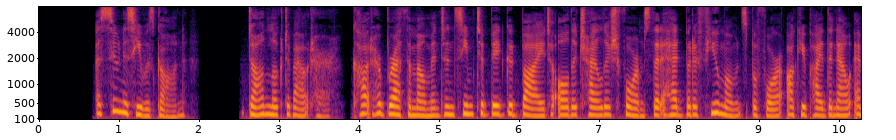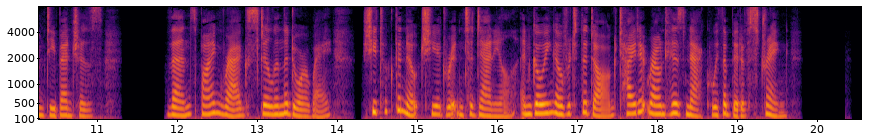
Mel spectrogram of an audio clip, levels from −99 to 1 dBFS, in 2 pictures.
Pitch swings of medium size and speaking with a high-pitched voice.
Yes: average, 3.4 semitones; high, 200 Hz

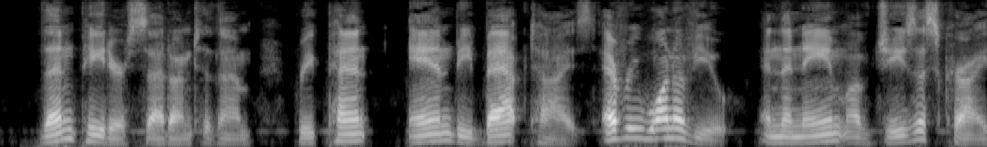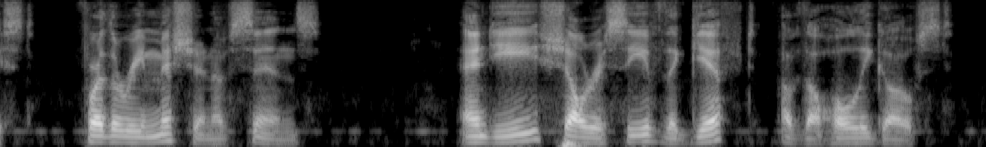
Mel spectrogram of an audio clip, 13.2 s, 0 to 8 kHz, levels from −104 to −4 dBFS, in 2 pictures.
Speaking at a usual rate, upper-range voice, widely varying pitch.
No: average, 160 wpm; low, 120 Hz; wide, 6.0 semitones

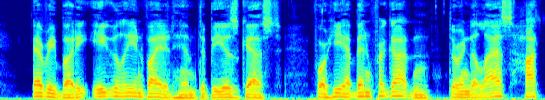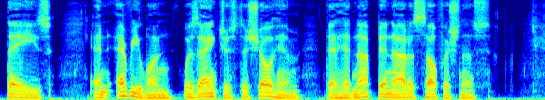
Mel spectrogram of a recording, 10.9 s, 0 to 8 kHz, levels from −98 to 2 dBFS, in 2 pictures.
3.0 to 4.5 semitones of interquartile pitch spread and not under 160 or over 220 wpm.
No: average, 4.9 semitones; average, 180 wpm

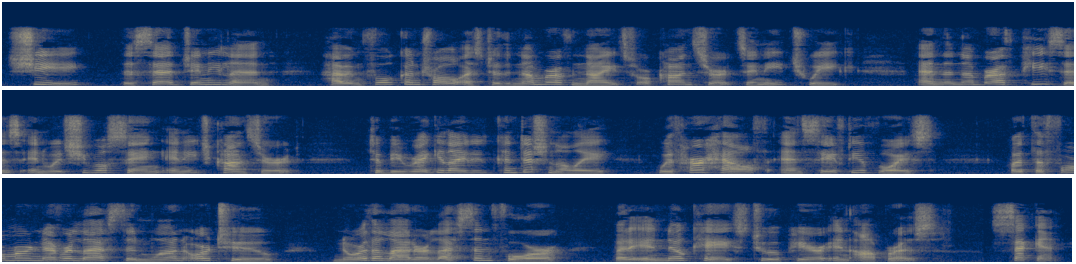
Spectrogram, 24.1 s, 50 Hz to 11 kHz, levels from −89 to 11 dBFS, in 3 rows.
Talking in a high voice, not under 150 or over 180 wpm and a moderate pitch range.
Yes: high, 230 Hz; average, 165 wpm; average, 3.8 semitones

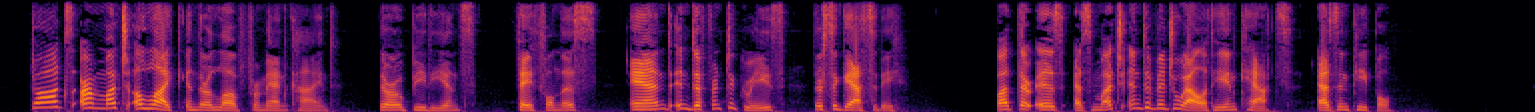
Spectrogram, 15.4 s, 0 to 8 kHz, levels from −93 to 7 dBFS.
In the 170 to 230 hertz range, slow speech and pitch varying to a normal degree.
No: high, 190 Hz; slow, 115 wpm; wide, 6.3 semitones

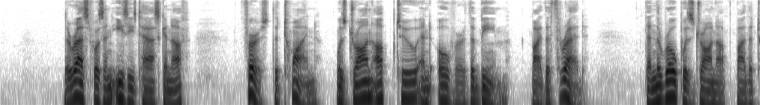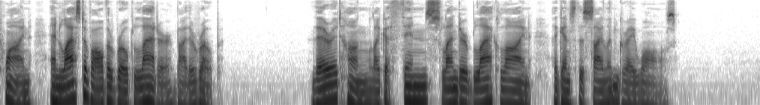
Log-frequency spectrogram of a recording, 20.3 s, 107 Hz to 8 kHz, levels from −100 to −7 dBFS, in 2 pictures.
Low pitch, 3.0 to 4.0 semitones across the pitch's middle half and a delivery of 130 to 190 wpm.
Yes: low, 100 Hz; average, 3.7 semitones; average, 160 wpm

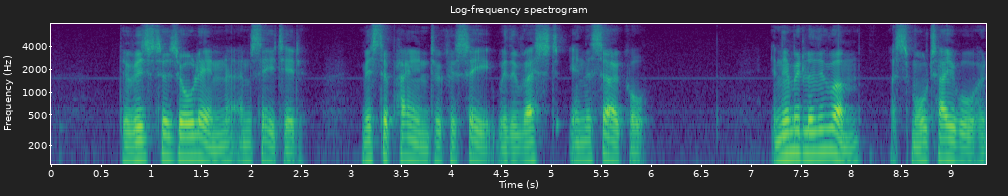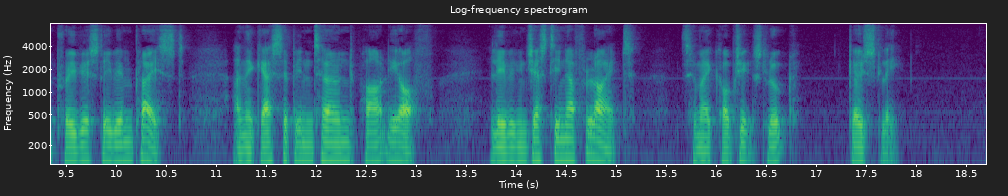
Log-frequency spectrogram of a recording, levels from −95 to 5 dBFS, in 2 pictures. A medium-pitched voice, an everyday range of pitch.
No: low, 105 Hz; average, 3.6 semitones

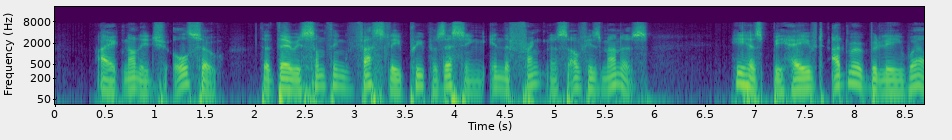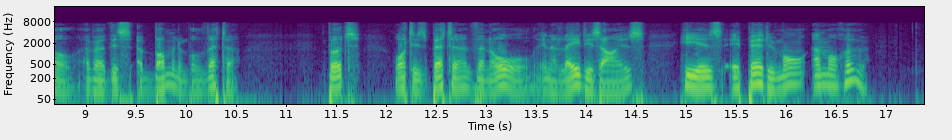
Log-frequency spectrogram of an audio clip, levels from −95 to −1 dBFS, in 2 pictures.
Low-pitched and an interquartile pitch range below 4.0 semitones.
No: low, 100 Hz; average, 4.8 semitones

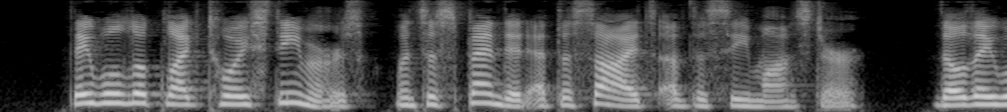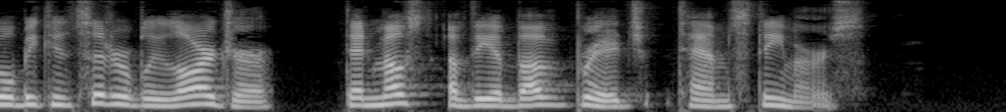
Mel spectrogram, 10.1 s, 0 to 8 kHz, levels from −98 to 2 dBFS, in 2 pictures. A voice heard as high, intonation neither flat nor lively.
Yes: high, 195 Hz; average, 4.1 semitones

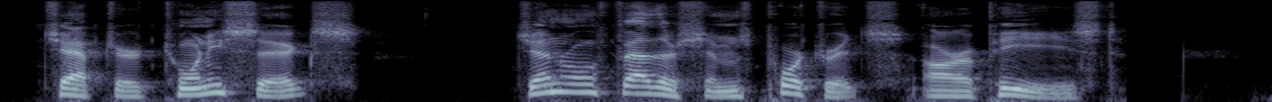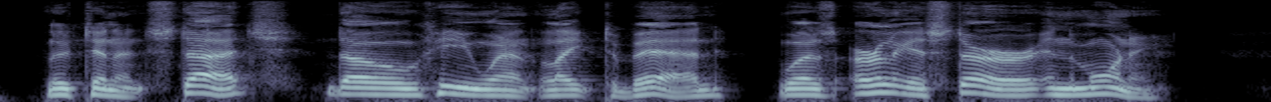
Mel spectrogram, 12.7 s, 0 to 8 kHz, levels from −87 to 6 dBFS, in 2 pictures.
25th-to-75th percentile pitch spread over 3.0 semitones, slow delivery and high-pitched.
No: average, 5.1 semitones; slow, 100 wpm; low, 135 Hz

